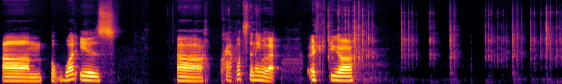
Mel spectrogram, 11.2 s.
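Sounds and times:
speech: 0.0s - 2.4s, 3.6s - 5.6s, 6.2s - 7.4s
typing on a computer keyboard: 6.6s - 11.2s.

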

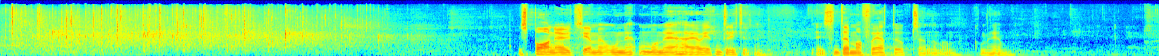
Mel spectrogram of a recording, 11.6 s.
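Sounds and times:
audience applause: 0.0s - 4.3s
speech: 5.2s - 10.2s.

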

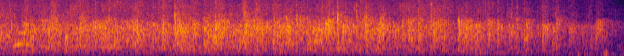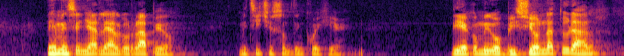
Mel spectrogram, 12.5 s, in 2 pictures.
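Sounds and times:
loud audience applause: 0.0s - 6.2s
speech: 6.7s - 9.8s, 10.8s - 12.4s.

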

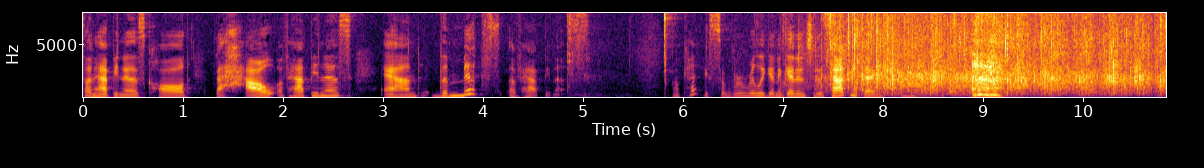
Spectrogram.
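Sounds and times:
speech: 0.0s - 5.1s, 5.9s - 9.4s
audience applause: 7.2s - 10.8s.

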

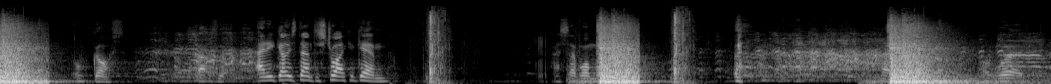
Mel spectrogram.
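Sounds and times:
speech: 1.0s - 4.4s, 5.6s - 6.5s, 10.0s - 10.4s
laughter: 1.4s - 2.9s, 6.9s - 10.5s
gate crashing: 5.9s - 7.0s, 8.8s - 9.8s.

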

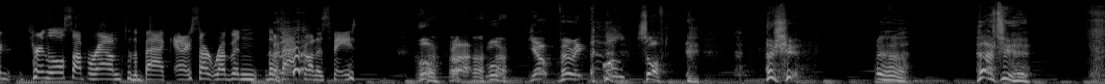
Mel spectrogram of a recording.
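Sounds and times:
speech: 0.0s - 8.1s, 8.8s - 9.2s, 9.8s - 11.0s
person sneezing: 9.8s - 11.0s.

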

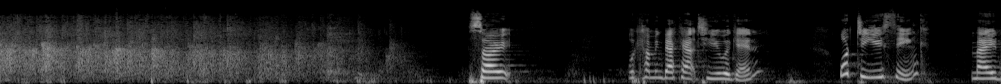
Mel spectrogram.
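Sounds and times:
audience clapping: 0.0s - 4.3s
speech: 4.7s - 5.2s, 6.4s - 7.7s, 8.4s - 10.0s.

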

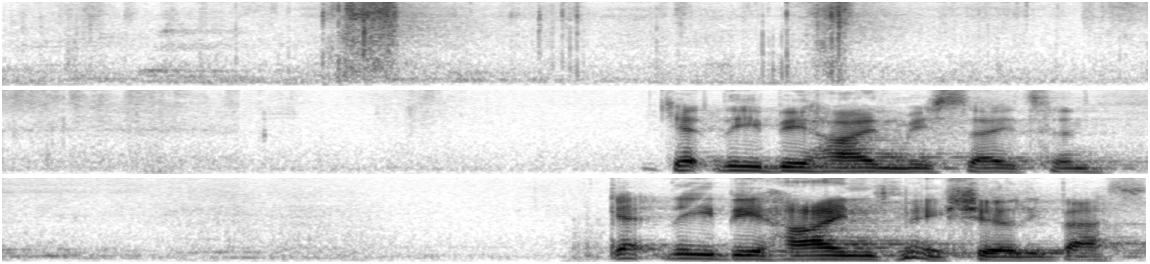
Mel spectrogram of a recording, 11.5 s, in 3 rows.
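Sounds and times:
something being torn up by hand: 1.0s - 3.0s
speech: 6.0s - 7.6s, 9.7s - 11.4s.

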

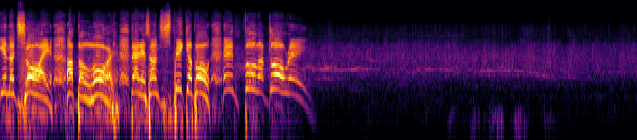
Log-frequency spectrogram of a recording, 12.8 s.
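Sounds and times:
speech: 0.0s - 6.1s
audience clapping: 4.1s - 12.7s.

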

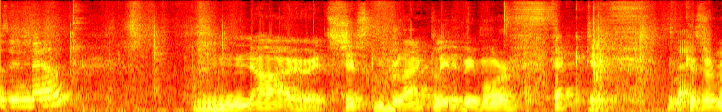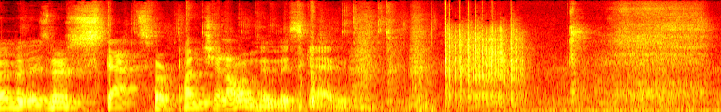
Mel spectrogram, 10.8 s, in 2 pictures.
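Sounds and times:
speech: 0.0s - 8.4s
two six-sided dice being rolled: 8.8s - 9.4s.

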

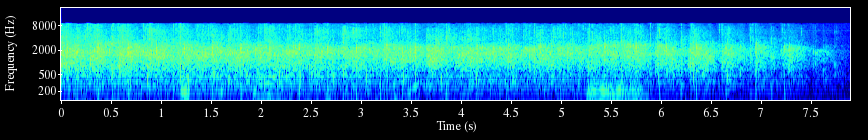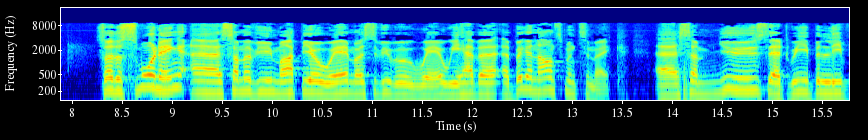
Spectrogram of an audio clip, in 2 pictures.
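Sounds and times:
audience applauding: 0.0s - 8.1s
speech: 8.3s - 15.7s.

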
